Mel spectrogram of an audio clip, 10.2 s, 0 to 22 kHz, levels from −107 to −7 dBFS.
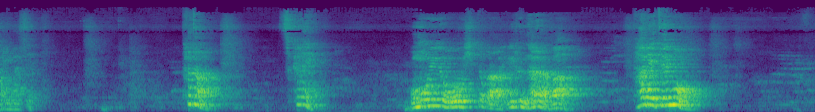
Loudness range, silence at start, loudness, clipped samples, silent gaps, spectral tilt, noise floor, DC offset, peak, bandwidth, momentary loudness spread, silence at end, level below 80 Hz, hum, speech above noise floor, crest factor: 10 LU; 0 s; -26 LUFS; under 0.1%; none; -6 dB/octave; -64 dBFS; under 0.1%; -8 dBFS; 16.5 kHz; 22 LU; 1.3 s; -72 dBFS; none; 40 dB; 20 dB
